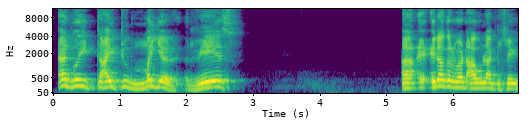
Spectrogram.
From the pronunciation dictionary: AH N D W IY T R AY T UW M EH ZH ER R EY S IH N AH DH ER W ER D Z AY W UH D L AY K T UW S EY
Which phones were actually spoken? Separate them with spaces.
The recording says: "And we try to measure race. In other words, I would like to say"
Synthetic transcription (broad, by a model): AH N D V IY T R AY T UW M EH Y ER R EY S IH N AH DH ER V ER D AY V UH D L AY K T UW S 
